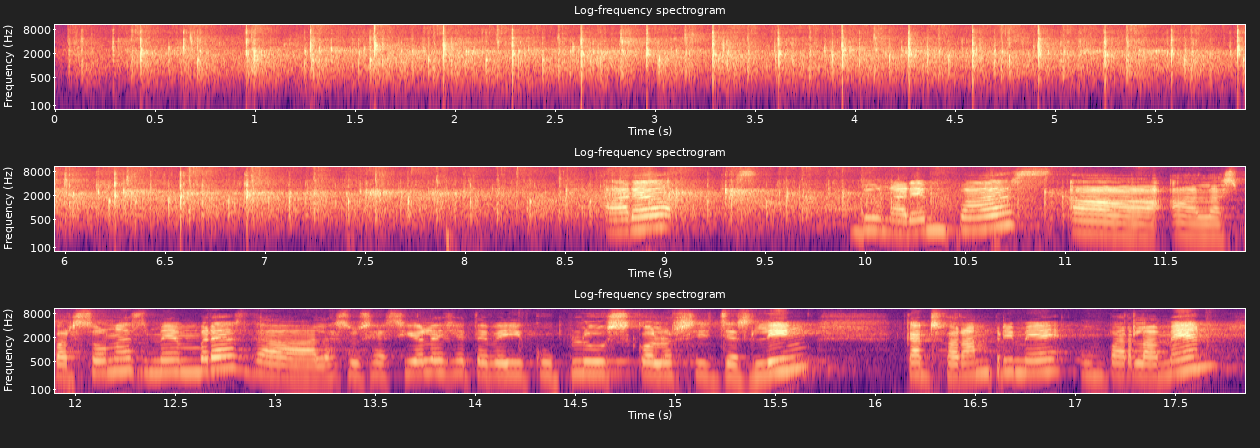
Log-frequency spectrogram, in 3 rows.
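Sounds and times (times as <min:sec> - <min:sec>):
audience applause: 0:00.0 - 0:11.6
speech: 0:08.8 - 0:09.1, 0:09.9 - 0:17.8.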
